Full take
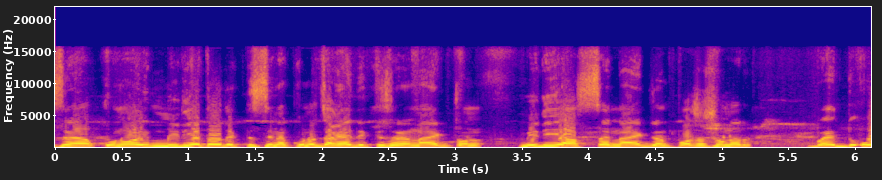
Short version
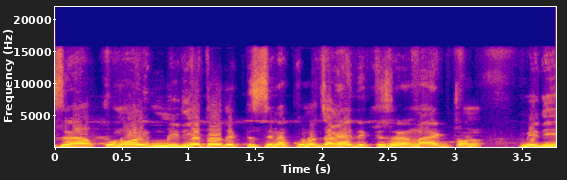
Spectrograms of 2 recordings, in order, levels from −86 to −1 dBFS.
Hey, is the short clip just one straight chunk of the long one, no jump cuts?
yes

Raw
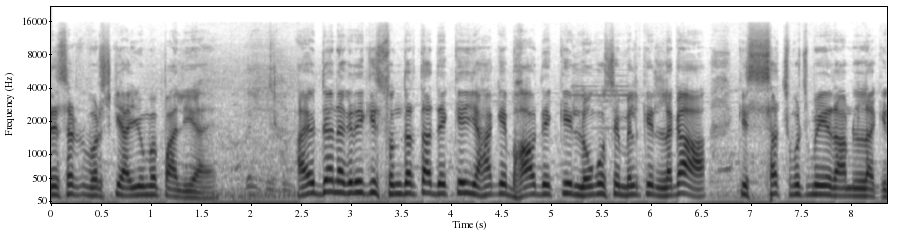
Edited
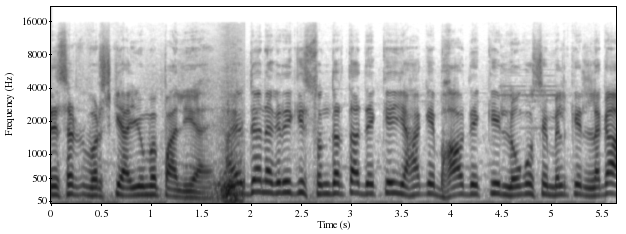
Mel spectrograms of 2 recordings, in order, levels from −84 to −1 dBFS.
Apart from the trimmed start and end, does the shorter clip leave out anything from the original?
yes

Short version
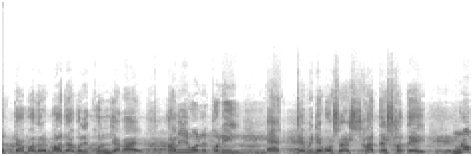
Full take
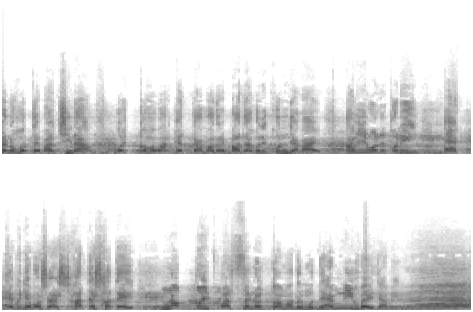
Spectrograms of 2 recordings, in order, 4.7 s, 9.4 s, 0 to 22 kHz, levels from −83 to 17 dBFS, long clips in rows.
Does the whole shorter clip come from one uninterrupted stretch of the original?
yes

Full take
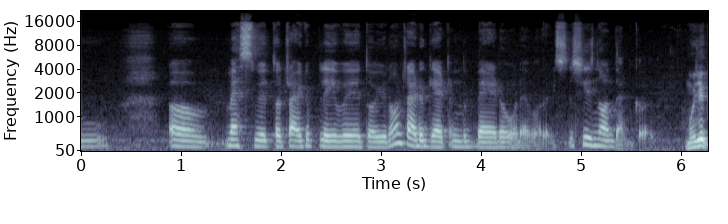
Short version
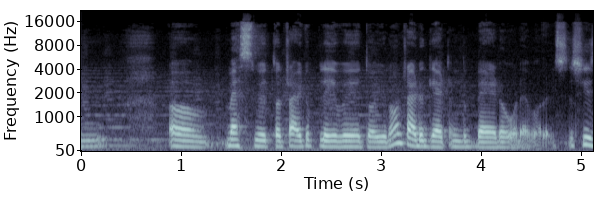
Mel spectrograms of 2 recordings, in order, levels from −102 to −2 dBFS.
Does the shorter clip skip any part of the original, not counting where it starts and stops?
no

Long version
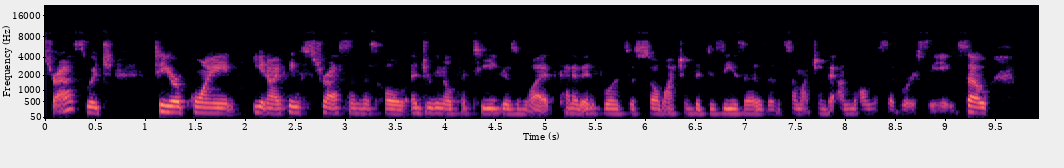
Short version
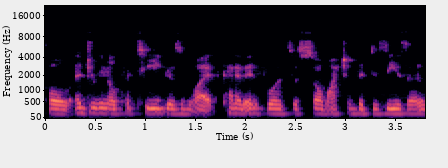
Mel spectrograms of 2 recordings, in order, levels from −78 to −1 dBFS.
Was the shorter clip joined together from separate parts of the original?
no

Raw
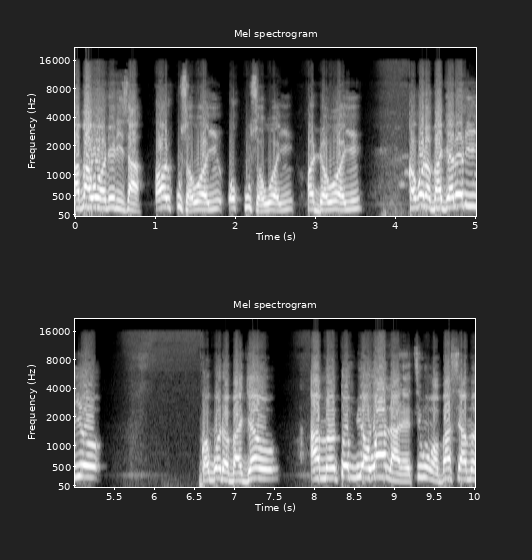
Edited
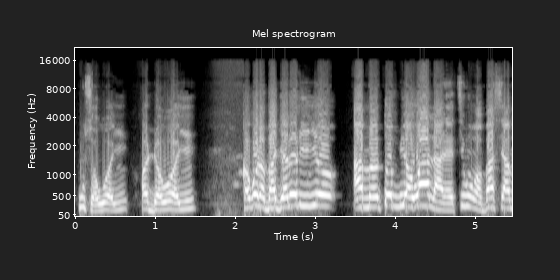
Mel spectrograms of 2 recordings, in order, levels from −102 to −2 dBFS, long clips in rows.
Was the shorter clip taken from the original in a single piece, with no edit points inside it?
no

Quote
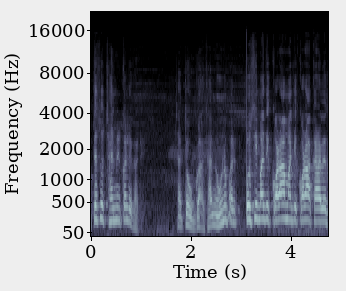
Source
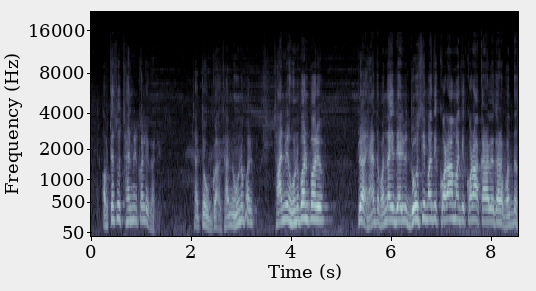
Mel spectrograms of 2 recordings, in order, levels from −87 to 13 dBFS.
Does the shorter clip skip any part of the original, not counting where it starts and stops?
yes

